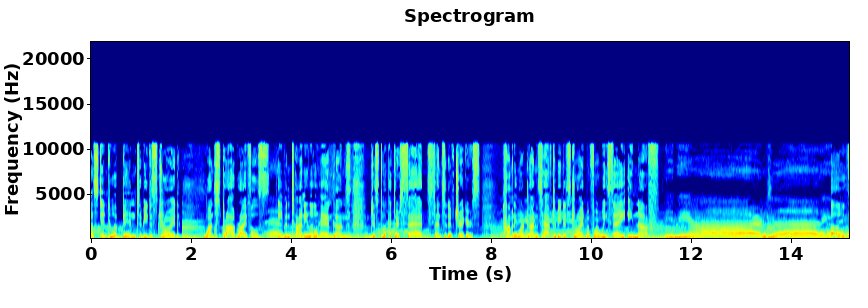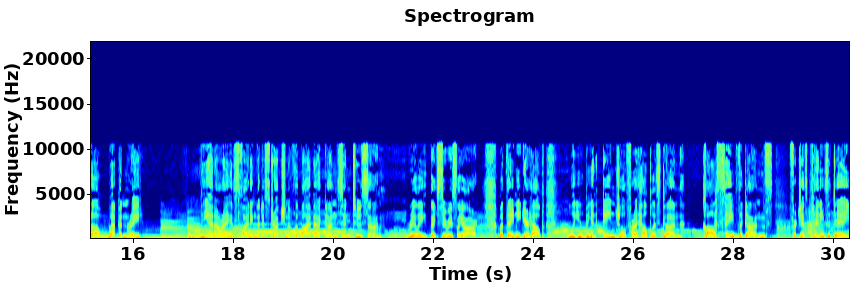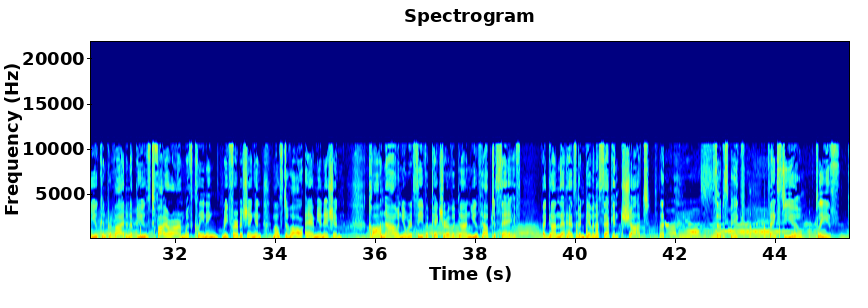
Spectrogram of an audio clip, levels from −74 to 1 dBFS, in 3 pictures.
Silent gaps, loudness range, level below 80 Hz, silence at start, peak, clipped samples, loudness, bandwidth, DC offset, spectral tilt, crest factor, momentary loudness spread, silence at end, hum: none; 1 LU; -42 dBFS; 0 s; -10 dBFS; under 0.1%; -26 LUFS; 11 kHz; under 0.1%; -4 dB/octave; 16 dB; 5 LU; 0 s; none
